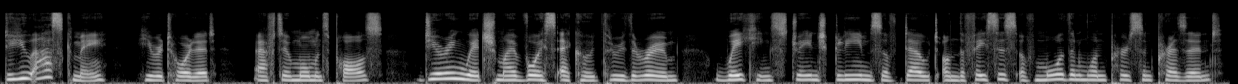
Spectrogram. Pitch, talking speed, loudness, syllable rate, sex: 205 Hz, 155 wpm, -18 LUFS, 4.2 syllables/s, female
